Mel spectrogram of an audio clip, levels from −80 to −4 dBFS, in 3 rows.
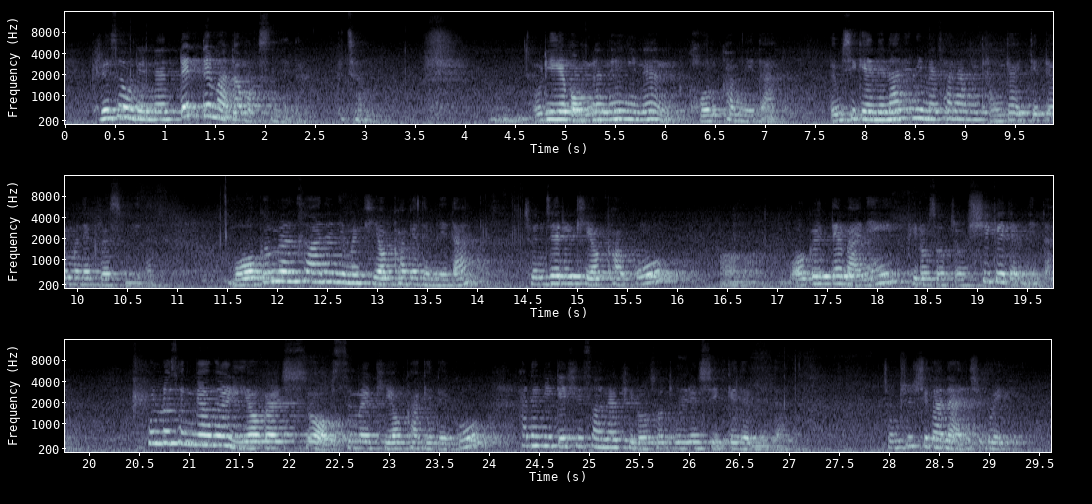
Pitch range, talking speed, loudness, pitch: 205-270 Hz, 270 characters per minute, -25 LUFS, 235 Hz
